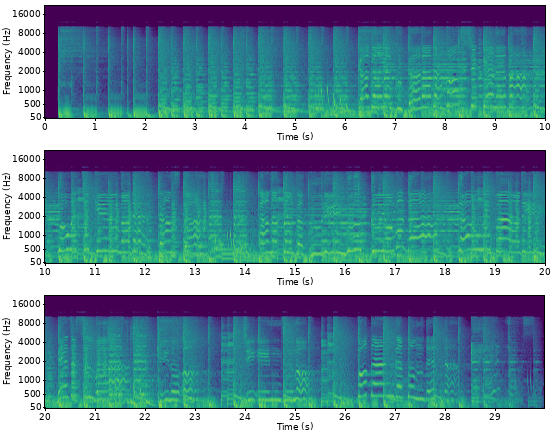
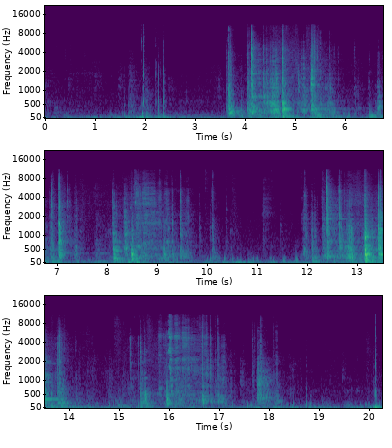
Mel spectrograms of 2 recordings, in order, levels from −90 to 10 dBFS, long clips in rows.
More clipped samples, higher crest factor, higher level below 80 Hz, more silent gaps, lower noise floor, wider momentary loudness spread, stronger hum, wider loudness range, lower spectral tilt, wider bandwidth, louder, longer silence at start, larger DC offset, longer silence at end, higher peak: neither; second, 16 dB vs 34 dB; first, -26 dBFS vs -48 dBFS; neither; second, -38 dBFS vs -58 dBFS; second, 7 LU vs 26 LU; neither; second, 4 LU vs 17 LU; about the same, -5 dB/octave vs -5 dB/octave; about the same, 10.5 kHz vs 11.5 kHz; first, -15 LUFS vs -36 LUFS; first, 0.25 s vs 0 s; neither; first, 0.15 s vs 0 s; first, 0 dBFS vs -4 dBFS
